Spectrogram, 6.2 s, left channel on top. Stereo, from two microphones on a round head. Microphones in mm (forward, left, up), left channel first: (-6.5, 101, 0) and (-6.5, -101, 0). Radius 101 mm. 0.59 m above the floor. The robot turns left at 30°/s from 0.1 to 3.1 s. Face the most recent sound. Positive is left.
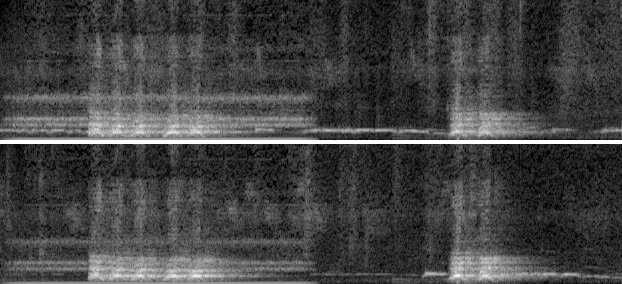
turn(degrees=40)  # may be behind; listen again after turning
